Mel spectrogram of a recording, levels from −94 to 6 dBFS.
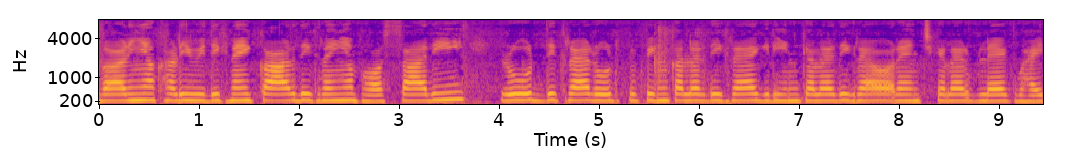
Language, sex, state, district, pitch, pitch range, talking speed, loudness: Hindi, female, Bihar, Samastipur, 220 Hz, 215-225 Hz, 205 wpm, -14 LUFS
